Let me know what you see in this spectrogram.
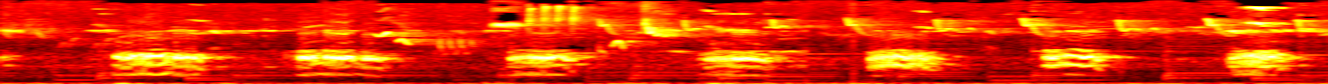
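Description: A bird giving a steady series of harsh, cawing calls, roughly three every two seconds, with fainter high chirps of smaller birds above them.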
